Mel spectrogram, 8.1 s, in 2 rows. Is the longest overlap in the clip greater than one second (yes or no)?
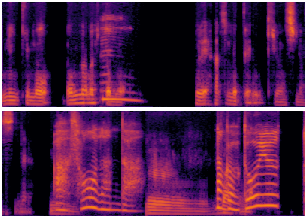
no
